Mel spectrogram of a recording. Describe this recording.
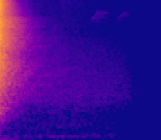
This is a free recording of a concrete wall outside of masmo subway station :)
